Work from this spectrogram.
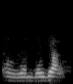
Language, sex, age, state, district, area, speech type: Hindi, male, 60+, Uttar Pradesh, Mirzapur, urban, conversation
